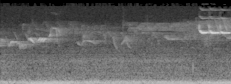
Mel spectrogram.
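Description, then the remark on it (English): A red-winged blackbird sings over a steady low rumble, with scattered chirps building to a brighter, louder trilled phrase near the end. “Red-winged blackbird.”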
